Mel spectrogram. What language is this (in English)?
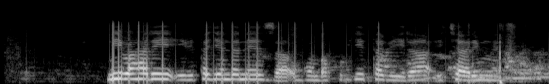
Kinyarwanda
